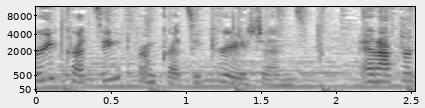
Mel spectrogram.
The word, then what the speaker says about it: Krejci: It is spelled Krejci, and it's pronounced Kretzy. I realize not a lot of people know how to say that, but it rhymes with Betsy, and that's always helpful to tell people.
